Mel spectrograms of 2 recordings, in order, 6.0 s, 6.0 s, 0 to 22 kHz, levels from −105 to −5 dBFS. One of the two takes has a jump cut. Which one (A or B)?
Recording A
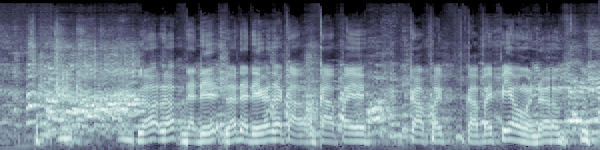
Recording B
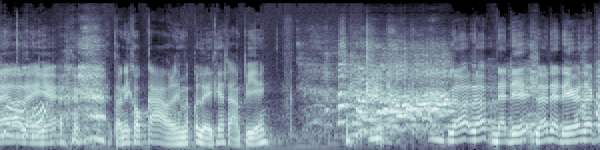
B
